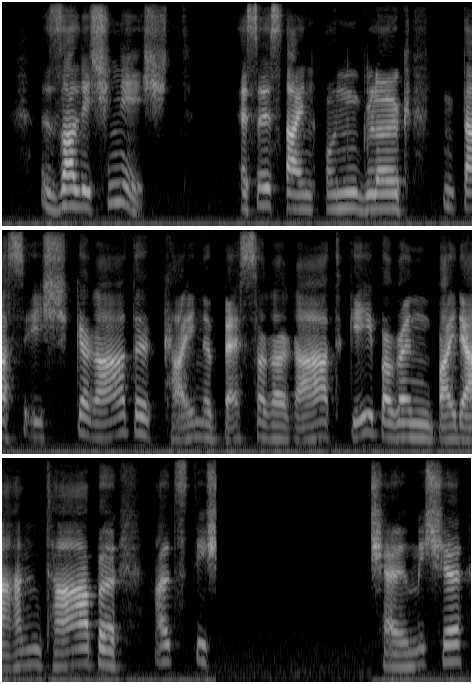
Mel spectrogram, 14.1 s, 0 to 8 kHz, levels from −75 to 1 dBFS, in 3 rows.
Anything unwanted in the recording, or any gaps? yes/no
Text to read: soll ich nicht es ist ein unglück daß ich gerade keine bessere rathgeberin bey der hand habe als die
no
